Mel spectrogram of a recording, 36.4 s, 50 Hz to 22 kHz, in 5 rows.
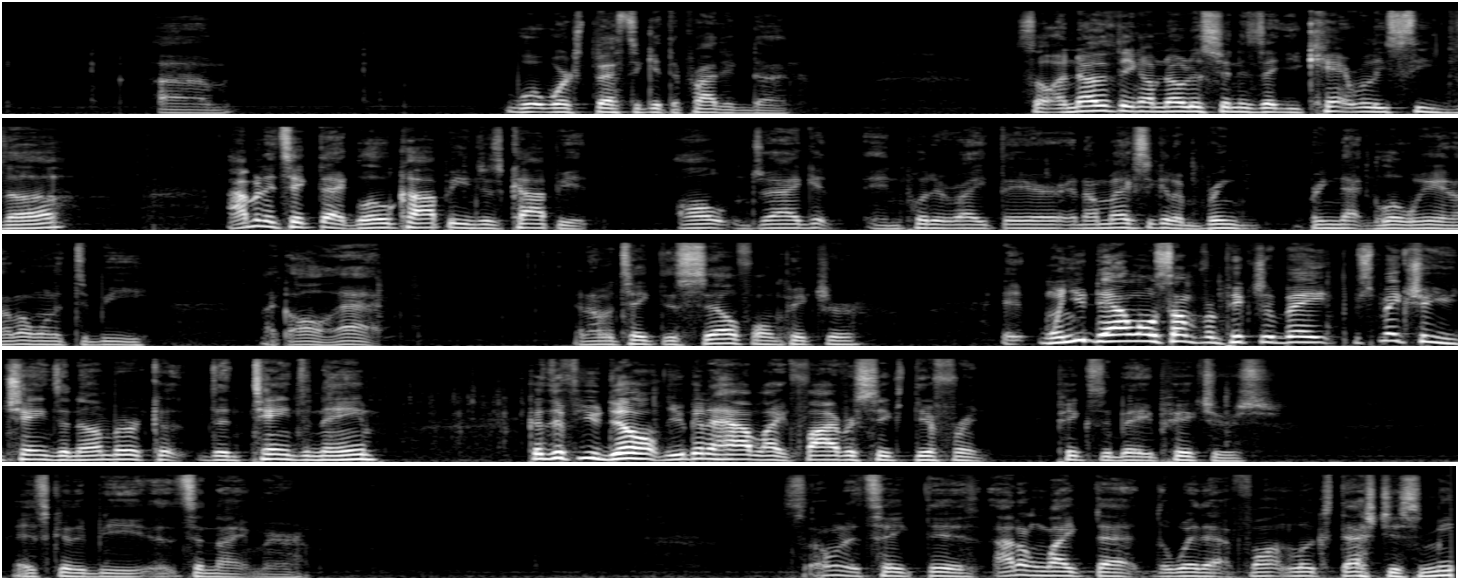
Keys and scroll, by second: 12.8 ctrl+t, 20.5 alt+Escape, 23.6-24.8 typing, 28.1 alt+Tab, 33.8 alt+Tab.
